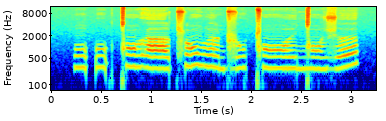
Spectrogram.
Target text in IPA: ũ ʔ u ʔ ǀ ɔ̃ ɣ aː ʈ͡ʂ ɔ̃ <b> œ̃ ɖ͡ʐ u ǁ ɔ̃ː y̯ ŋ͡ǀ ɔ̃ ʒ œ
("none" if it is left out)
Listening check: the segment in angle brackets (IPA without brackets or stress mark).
β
